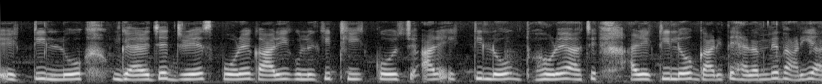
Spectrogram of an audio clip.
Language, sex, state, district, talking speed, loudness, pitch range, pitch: Bengali, female, West Bengal, North 24 Parganas, 170 wpm, -14 LUFS, 230-255 Hz, 240 Hz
